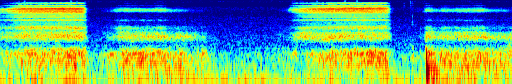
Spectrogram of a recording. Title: Puppy sleeping noises #puppy #calm #bedtime #trending #fyp #viral #snores #penny #cute #dogs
